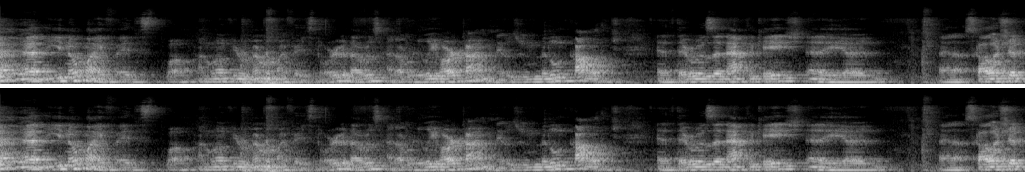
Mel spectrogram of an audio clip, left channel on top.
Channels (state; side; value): identical; both; correlation 1.00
